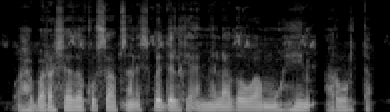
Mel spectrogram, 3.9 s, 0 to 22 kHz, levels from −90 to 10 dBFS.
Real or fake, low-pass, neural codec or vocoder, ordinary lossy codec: real; none; none; none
